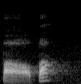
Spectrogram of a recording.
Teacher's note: Another way to say baby is 宝宝, with the second character pronounced as a neutral tone.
